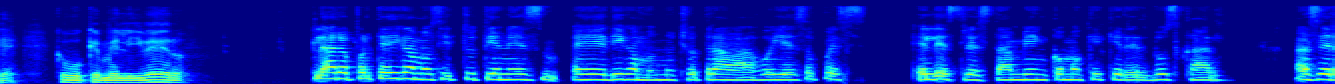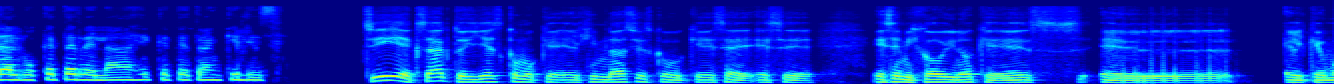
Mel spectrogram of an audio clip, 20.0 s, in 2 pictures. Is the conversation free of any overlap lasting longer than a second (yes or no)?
yes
